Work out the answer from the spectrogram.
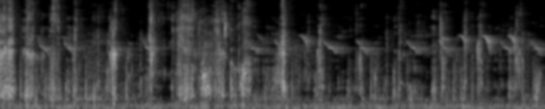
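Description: Close-miked wet chewing of a mouthful of fatty spicy pork belly with rice: a dense, loud mouthful going in at the start, then a quick run of sticky, smacking clicks as it is chewed.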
